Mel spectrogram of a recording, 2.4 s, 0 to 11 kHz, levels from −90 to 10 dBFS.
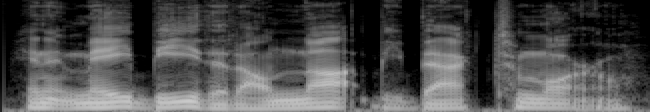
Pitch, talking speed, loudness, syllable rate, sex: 85 Hz, 270 wpm, -18 LUFS, 5.4 syllables/s, male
